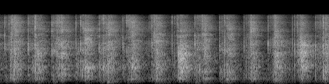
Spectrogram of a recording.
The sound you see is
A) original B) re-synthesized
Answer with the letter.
B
